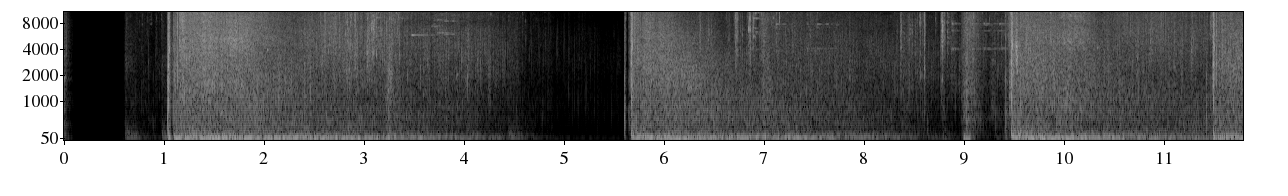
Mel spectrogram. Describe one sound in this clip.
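Grenades explode with deep, booming roars that slowly fade away.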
